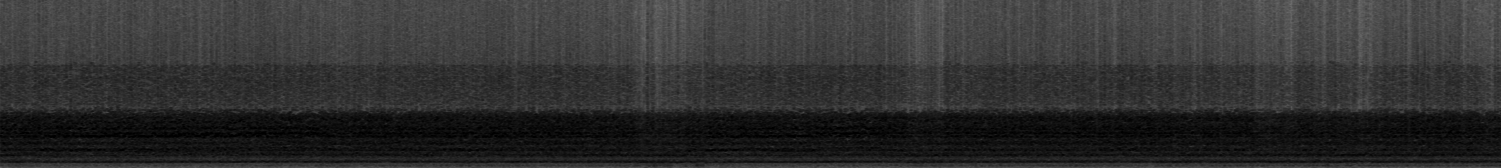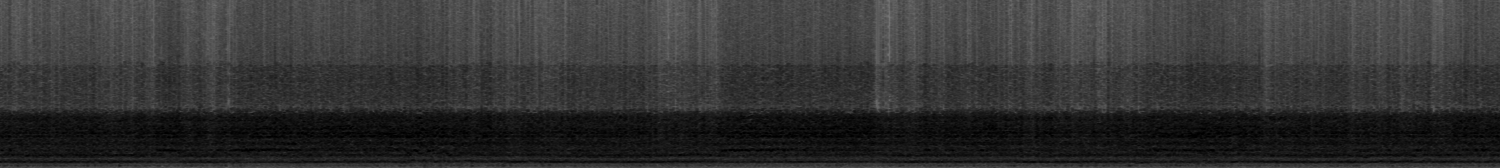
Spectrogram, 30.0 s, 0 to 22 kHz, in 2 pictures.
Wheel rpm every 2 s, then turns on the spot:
220, 220, 230, 220, 230, 230, 230, 230, 220, 240, 230, 220, 230, 230, 220.
none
